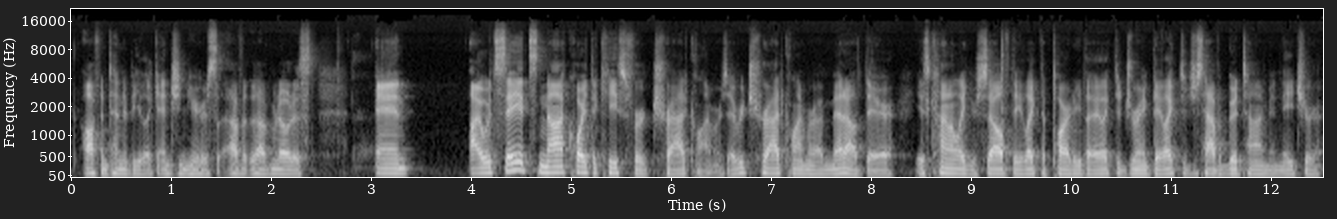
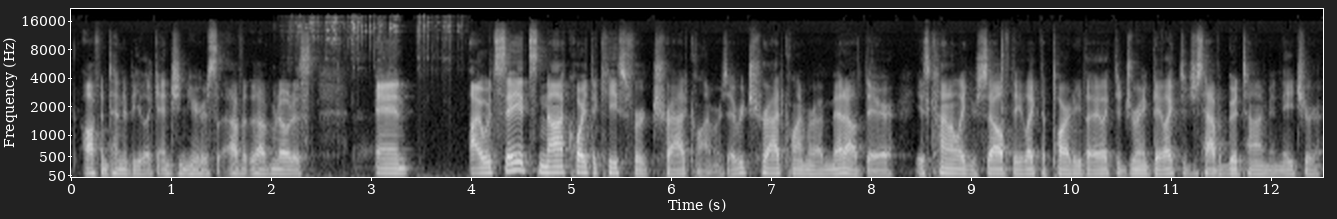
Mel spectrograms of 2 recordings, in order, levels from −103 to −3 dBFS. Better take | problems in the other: first | jangling keys; faint; from 2 to 4 s; peak 10 dB below the speech

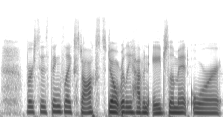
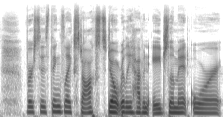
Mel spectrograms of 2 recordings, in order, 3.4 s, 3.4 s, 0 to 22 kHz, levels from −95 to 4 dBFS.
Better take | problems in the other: second | muffled; very; fading above 1.5 kHz

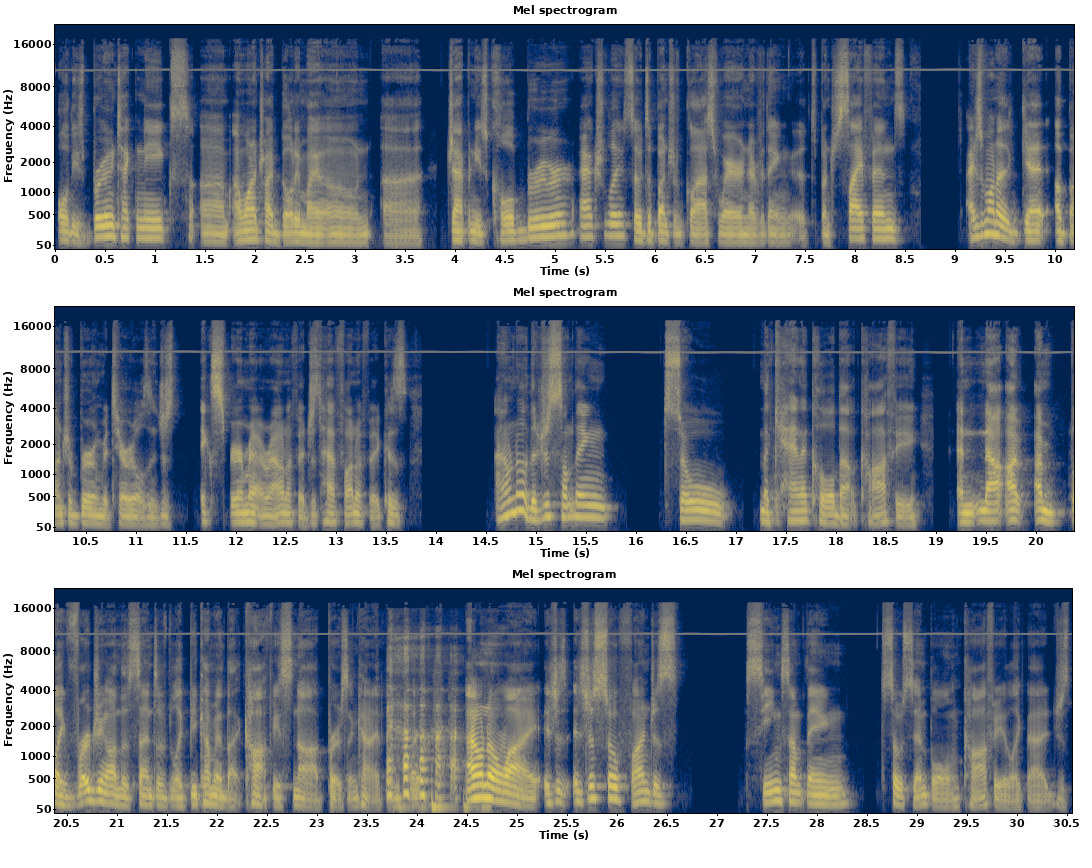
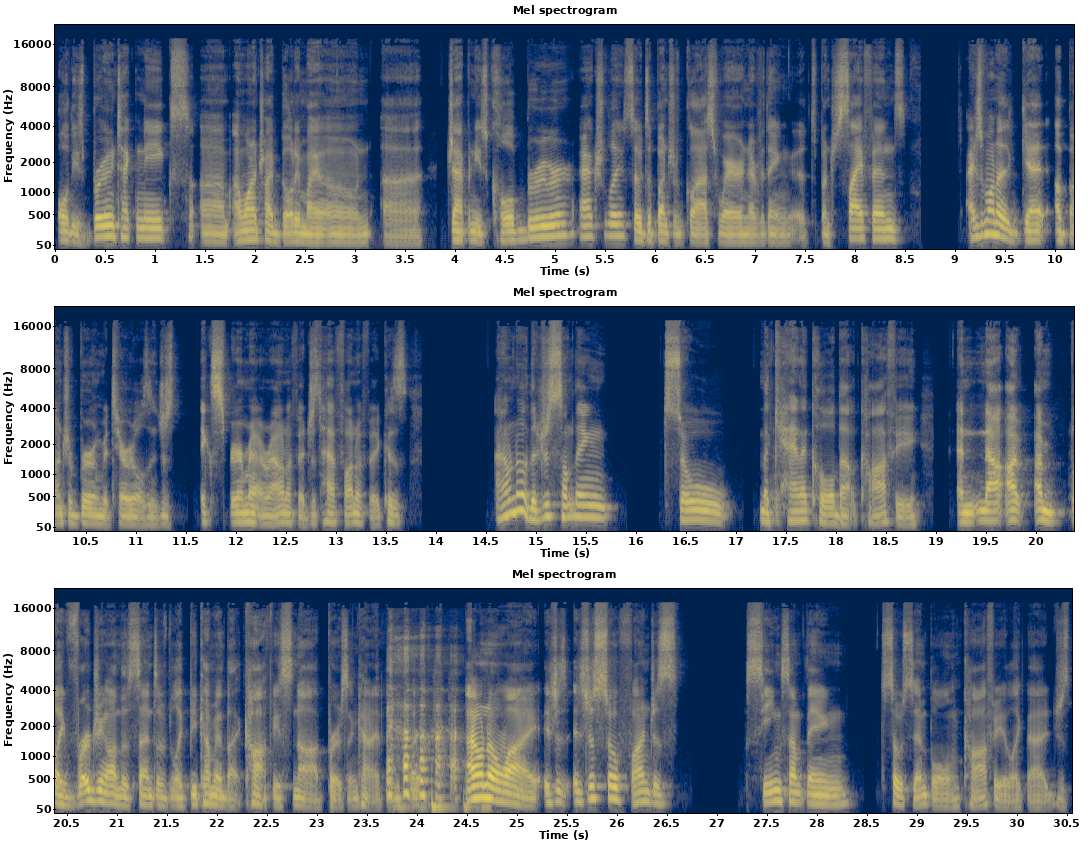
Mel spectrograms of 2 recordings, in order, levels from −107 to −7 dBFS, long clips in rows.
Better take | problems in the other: second | high-pitched whine; faint; throughout; 10.5 kHz, 25 dB below the speech

